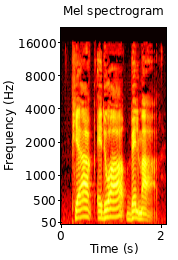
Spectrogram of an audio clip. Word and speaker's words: Pierre-Édouard Belmar: Hur låter ditt franska uttal på hela namnet där? – Pierre-Édouard Belmar. – Ja, det var nog bra tyckte jag.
